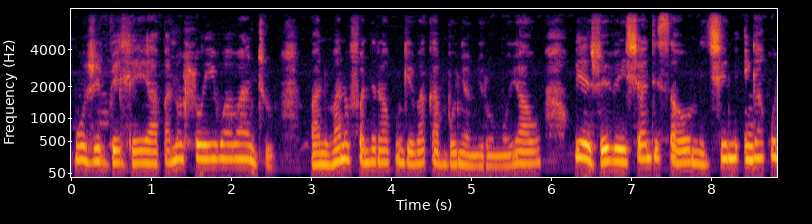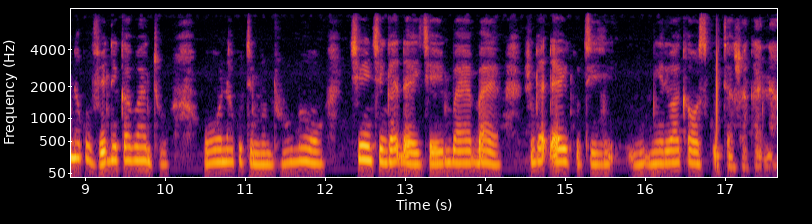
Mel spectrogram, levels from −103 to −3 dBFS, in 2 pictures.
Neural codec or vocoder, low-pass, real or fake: none; 7.2 kHz; real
